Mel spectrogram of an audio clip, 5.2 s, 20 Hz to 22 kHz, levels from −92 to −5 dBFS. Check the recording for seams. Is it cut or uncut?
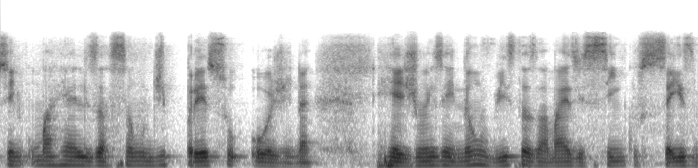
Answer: cut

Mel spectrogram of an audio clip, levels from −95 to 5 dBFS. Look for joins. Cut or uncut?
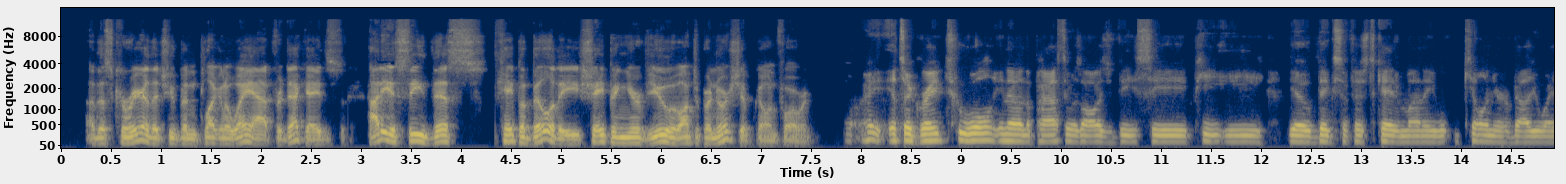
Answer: uncut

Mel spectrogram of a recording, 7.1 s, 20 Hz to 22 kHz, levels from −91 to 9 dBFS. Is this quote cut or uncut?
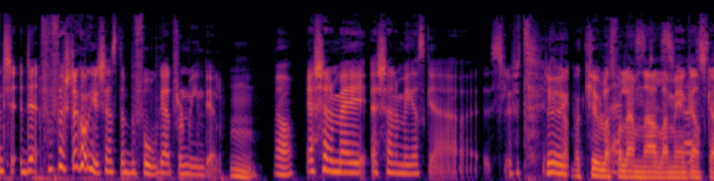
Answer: cut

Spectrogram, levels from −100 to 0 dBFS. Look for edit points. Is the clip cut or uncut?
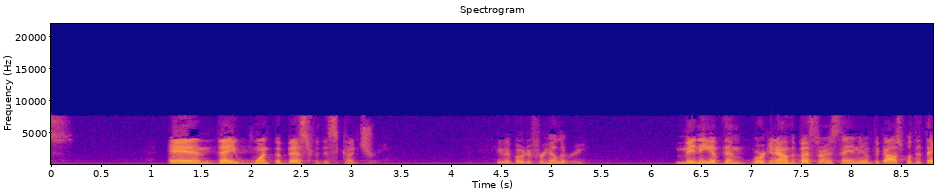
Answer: cut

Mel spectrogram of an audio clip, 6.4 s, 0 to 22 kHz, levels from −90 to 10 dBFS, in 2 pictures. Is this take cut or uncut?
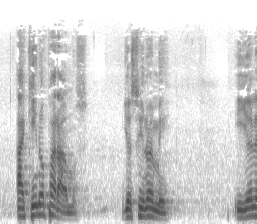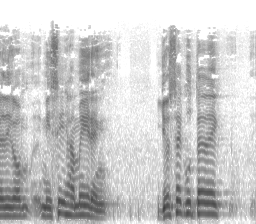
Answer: uncut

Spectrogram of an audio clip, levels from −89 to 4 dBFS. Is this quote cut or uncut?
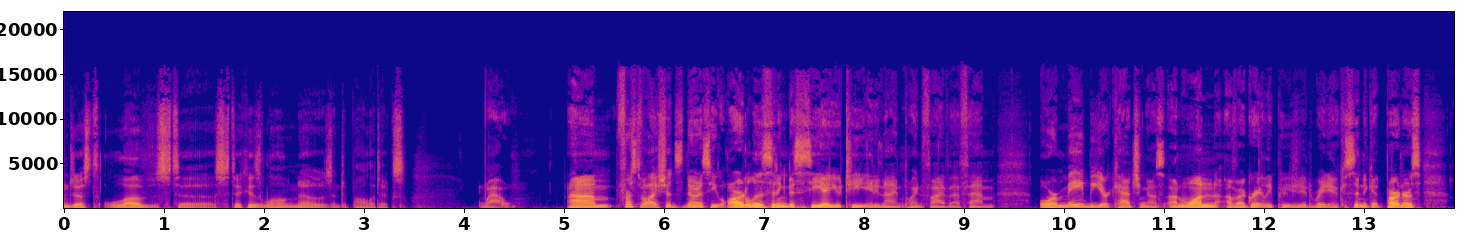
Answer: uncut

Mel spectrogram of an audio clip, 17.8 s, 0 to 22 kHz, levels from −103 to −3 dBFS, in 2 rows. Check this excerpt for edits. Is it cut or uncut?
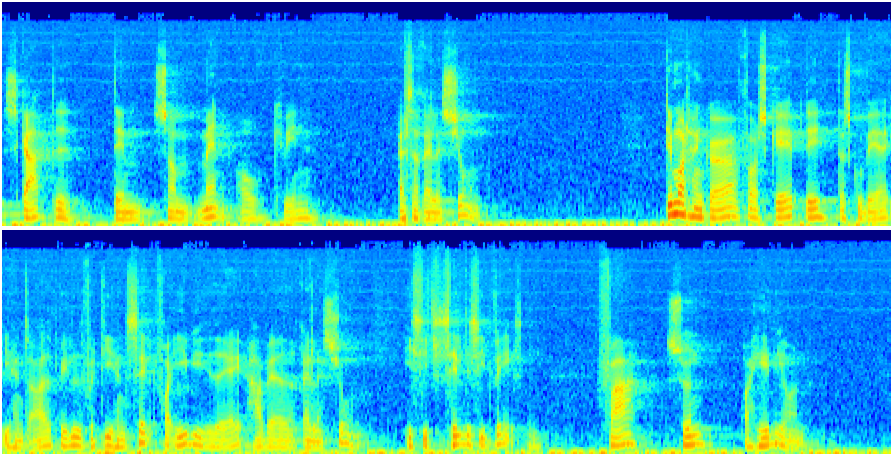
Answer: uncut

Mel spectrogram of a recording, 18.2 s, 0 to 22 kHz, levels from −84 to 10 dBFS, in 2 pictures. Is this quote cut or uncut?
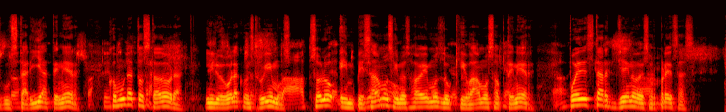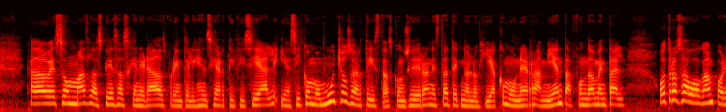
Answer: uncut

